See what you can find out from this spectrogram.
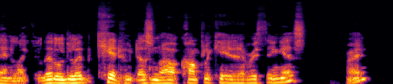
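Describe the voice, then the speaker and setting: A somewhat breathy man's voice at medium pitch with ordinary pitch variation, in a dry, close sound with no echo. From Germany. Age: 70s. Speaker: health author and wellness pioneer. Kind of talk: interview. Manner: halting.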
